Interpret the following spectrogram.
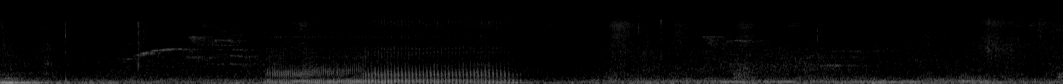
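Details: Sleeping English Bulldog Mike, also suckling his tongue, gives a continuous low, rattling snore that grows louder for a few seconds mid-way, then settles back into a softer, rumbling drone.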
